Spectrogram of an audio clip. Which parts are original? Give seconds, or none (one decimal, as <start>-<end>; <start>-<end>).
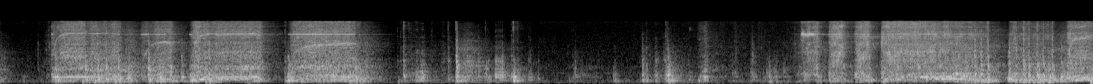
0.0-7.9; 9.7-10.9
